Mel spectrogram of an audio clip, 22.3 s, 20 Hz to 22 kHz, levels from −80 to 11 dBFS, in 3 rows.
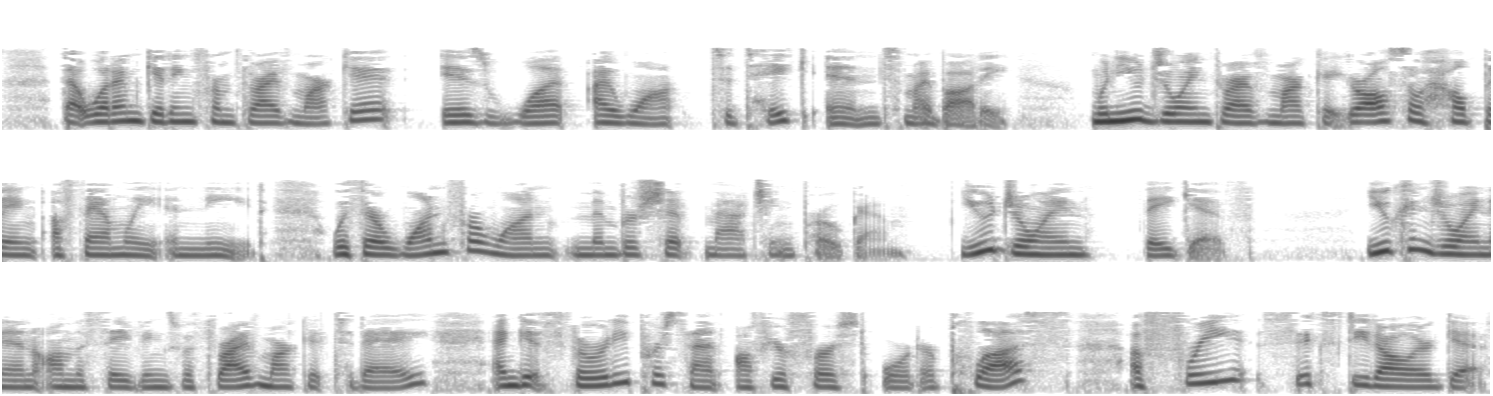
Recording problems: garbled, watery; slightly; nothing above 6 kHz

